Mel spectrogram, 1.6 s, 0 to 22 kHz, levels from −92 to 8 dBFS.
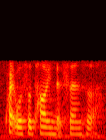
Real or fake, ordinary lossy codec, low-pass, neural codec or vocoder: fake; none; 3.6 kHz; vocoder, 44.1 kHz, 128 mel bands every 512 samples, BigVGAN v2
